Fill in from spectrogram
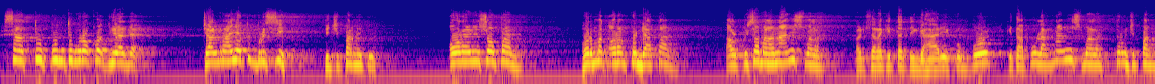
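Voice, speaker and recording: Older javanese cleric, highish voice, big echoey hall, lots of rhetorical questions. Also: male voice, moderate pace. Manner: rhetorical, asks the audience questions, swings between loud exclamations and dry jokes. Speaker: Islamic cleric giving a talk. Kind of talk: religious lecture to a congregation. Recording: echoey hall with long reverb.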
